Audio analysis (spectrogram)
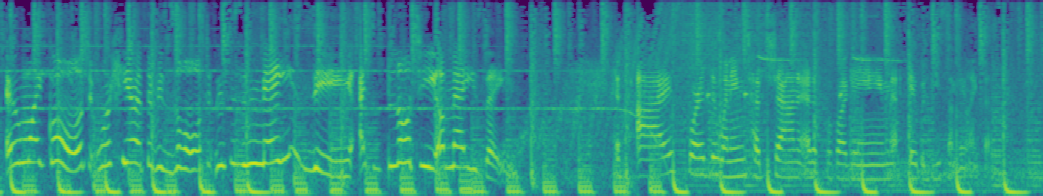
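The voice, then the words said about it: Put-on British accent. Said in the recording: “I have a really good British accent.”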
